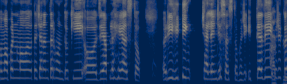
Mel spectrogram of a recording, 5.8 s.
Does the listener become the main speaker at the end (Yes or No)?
No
